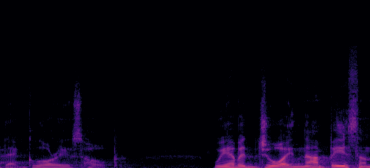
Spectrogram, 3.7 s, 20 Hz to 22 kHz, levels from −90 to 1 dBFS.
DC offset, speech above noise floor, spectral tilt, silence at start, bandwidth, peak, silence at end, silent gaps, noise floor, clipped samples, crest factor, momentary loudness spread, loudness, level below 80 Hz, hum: under 0.1%; 35 dB; -5.5 dB/octave; 0 s; 13.5 kHz; -30 dBFS; 0 s; none; -82 dBFS; under 0.1%; 20 dB; 15 LU; -47 LUFS; -86 dBFS; none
